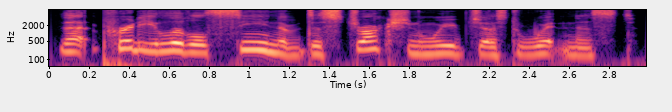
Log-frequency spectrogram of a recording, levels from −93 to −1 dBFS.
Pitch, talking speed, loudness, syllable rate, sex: 185 Hz, 180 wpm, -19 LUFS, 6.1 syllables/s, female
